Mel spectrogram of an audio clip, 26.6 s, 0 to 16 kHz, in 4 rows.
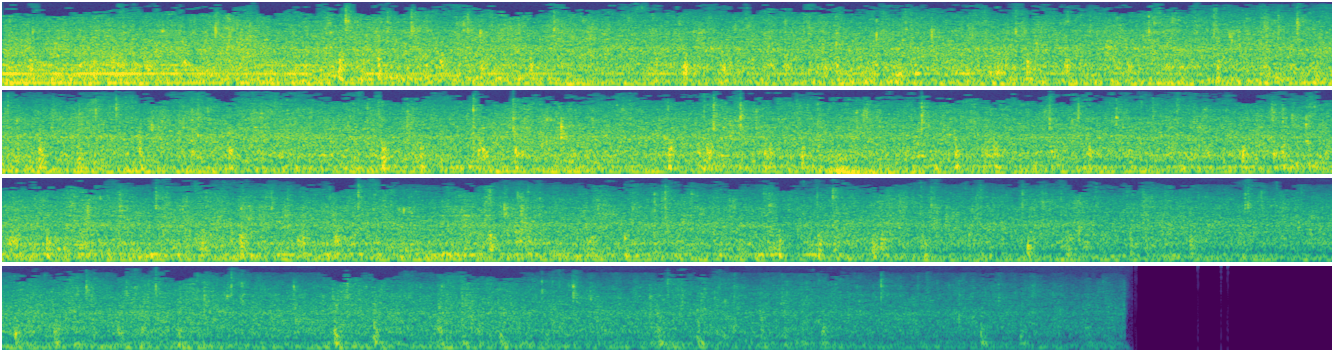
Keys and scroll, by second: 11.4 ctrl+z, 22.4 ctrl+space, 22.8 ctrl+z.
